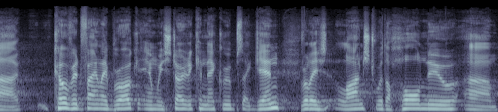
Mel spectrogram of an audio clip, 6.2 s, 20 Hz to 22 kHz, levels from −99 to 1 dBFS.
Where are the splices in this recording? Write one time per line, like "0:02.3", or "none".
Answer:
0:03.8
